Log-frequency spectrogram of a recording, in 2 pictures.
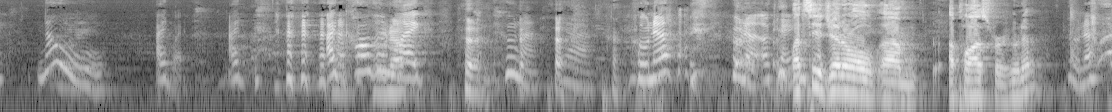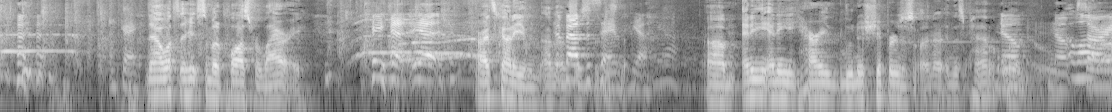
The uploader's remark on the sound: We are LIVE at MISTI-Con!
